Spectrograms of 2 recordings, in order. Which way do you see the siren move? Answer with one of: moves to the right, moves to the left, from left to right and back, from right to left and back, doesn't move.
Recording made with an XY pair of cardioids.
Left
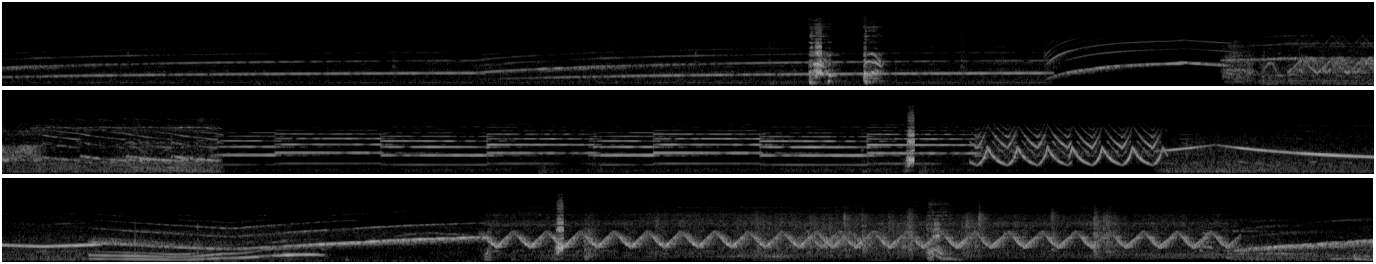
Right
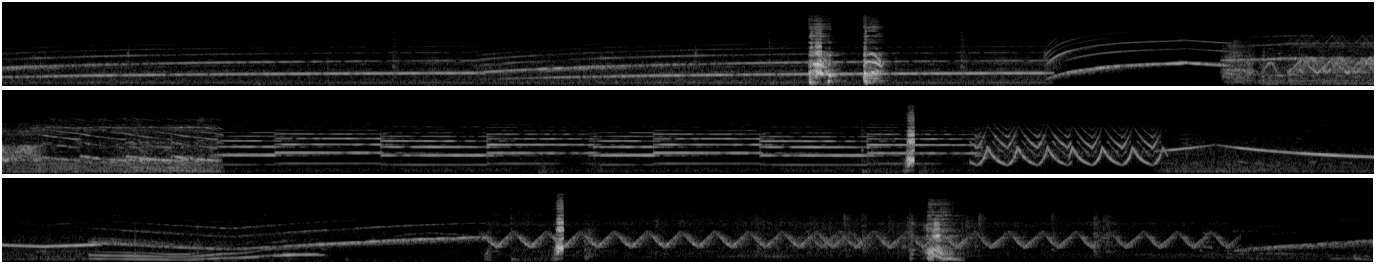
moves to the left.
